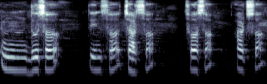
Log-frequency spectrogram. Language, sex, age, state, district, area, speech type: Maithili, male, 60+, Bihar, Purnia, rural, spontaneous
